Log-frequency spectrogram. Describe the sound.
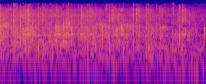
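Audience applause for the host of a startup pitch event, a brisk, dense clatter of many hands clapping at a fairly even level for about two seconds, with no speech over it.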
